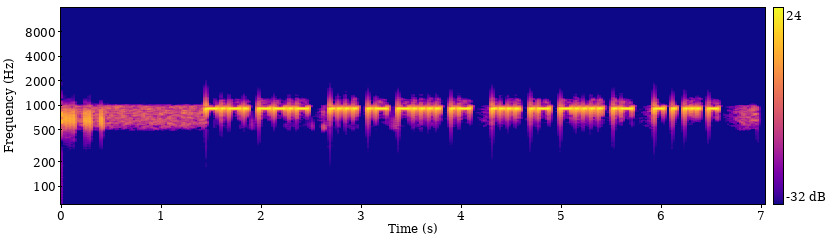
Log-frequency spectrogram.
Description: Morse code, heard as a keyed tone, about 32 wpm, 910 Hz. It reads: CQ HA6A HA6A TEST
